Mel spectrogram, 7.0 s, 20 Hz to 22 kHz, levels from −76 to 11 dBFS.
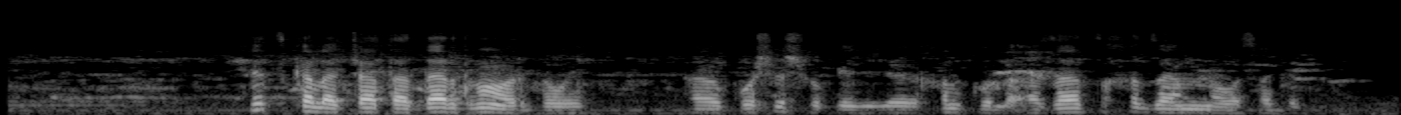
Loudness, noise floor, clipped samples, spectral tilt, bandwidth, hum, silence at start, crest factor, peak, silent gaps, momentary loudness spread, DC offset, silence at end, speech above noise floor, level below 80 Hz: -23 LUFS; -46 dBFS; under 0.1%; -7.5 dB/octave; 7 kHz; none; 0.05 s; 22 dB; -2 dBFS; none; 24 LU; under 0.1%; 0.45 s; 24 dB; -58 dBFS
